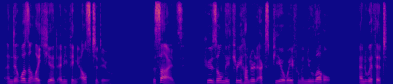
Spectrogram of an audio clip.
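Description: A man's voice: medium pitch, a little mellow, no room sound. Guy reading a fan audiobook, matter-of-fact, dead dry close mic. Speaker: audiobook narrator. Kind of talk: fan fiction audiobook narration.

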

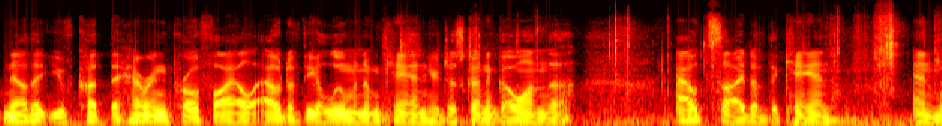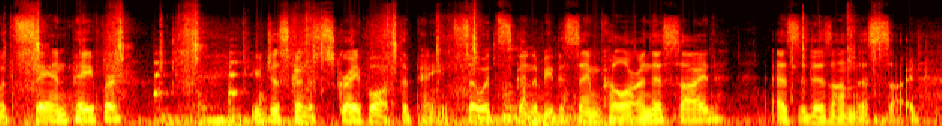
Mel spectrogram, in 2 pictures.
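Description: This clip features a young man running a fishing channel, giving a laid-back, hands-on demo outside at a workbench. He speaks a little fast in a low-pitched voice against a noisy background. His delivery is relaxed and full of "you know" and "uh."

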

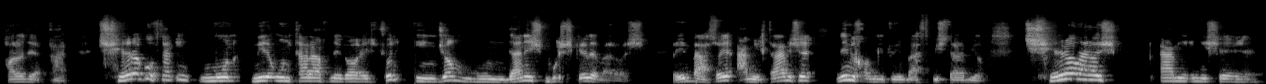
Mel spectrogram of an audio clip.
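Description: A man from Iran with a husky voice giving a religious lecture on psychology, emphatic, his tone jumping between loud high points and hushed asides.

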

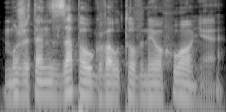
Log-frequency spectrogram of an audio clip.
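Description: A gentle older village priest, read by a man who speaks softly and soothingly. The voice is deep and hushed, with a slow and consoling pace. It is an audiobook drama reading. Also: fairly even intonation.

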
